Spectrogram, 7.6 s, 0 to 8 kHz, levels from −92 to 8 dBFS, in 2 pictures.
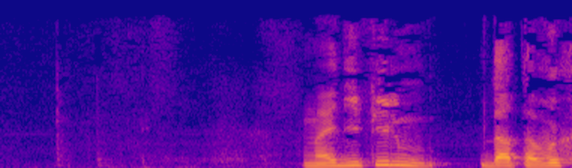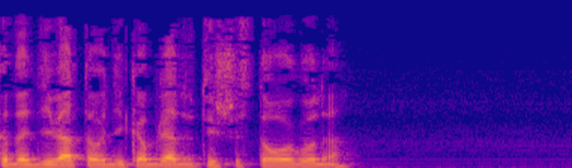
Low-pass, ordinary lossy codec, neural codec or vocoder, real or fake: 7.2 kHz; MP3, 32 kbps; none; real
